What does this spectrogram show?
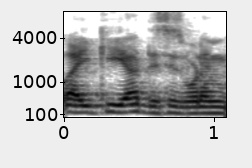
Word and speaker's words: IKEA: The right pronunciation of IKEA is IKEA.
